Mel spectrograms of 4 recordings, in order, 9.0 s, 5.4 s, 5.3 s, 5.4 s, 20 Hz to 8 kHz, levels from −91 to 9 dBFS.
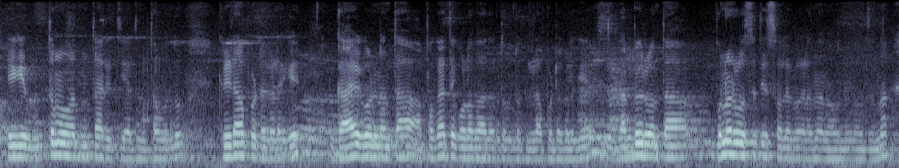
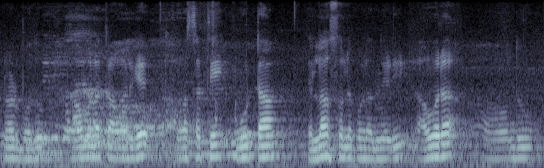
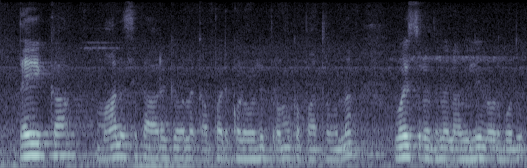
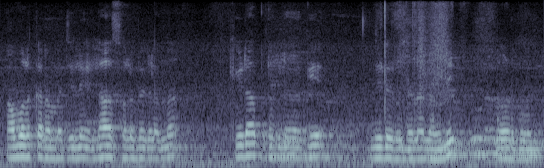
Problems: constant background noise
